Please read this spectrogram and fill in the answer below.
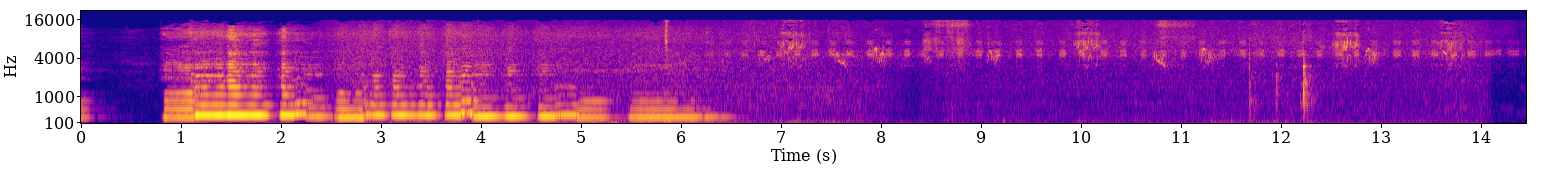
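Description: Armenian duduk, the apricot-wood double-reed pipe, playing a short, slow phrase of held notes that steps mostly downward. It stops about six and a half seconds in, leaving only faint background noise.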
